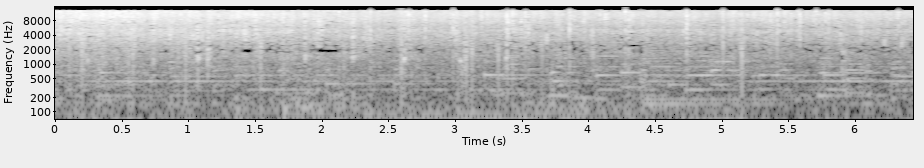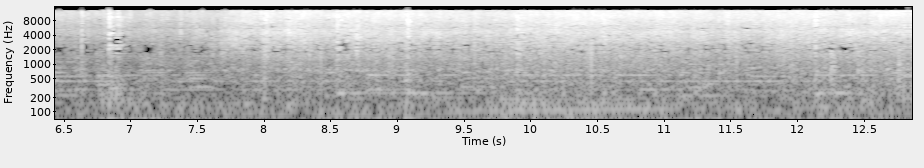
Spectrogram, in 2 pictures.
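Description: Oil sizzling in a metal wok as boiled grated carrot is added to frying onion paste and green chillies, then stirred with a metal spatula. The sizzle grows louder about two-thirds of the way through, with a single knock shortly before.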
